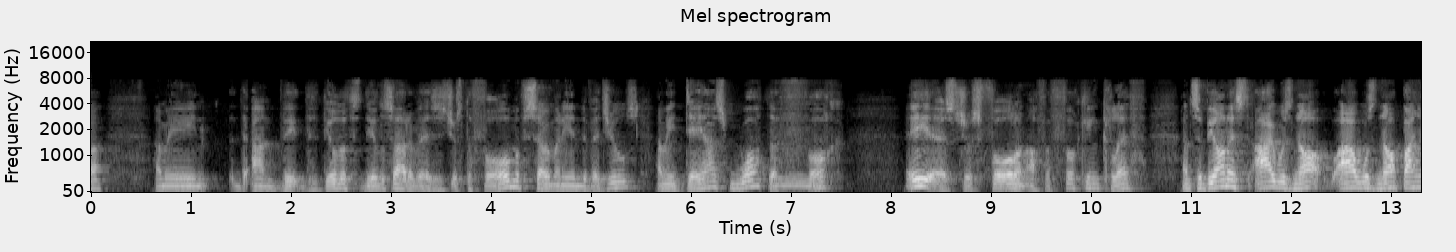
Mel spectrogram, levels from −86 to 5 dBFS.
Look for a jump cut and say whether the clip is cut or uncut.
uncut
